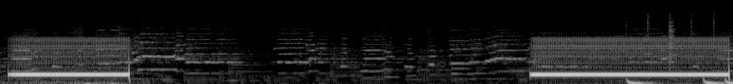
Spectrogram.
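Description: A loud, steady telephone dial tone hums for about a second before a call is placed, gives way to a quieter run of shifting electronic tones, then the same flat dial tone returns at full strength.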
